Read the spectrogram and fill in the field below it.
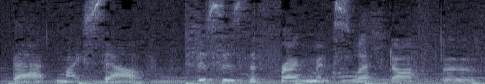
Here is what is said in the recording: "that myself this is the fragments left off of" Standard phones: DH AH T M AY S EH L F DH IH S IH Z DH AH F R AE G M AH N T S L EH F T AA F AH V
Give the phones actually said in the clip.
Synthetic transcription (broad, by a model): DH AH T M AY S EH L F DH IH S IH Z DH AH F R AE G M AH N T S L EH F T AA F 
